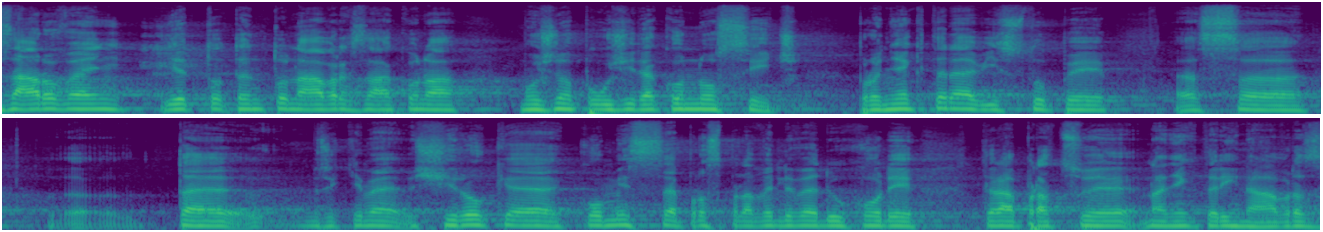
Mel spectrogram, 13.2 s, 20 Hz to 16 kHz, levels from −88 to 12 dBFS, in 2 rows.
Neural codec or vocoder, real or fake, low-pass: vocoder, 48 kHz, 128 mel bands, Vocos; fake; 14.4 kHz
